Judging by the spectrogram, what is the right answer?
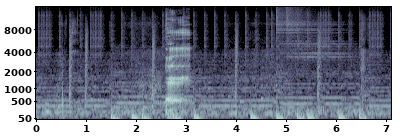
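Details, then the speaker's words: A girl burping: a loud, drawn-out, rumbling belch over background music with a beat. "Let me try. I'm just better at longer burps, I guess."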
